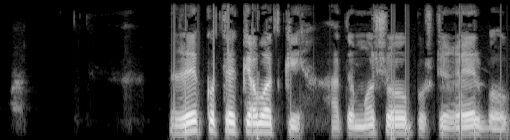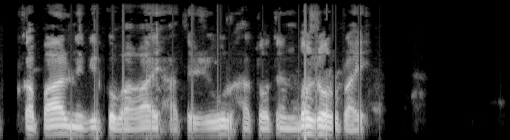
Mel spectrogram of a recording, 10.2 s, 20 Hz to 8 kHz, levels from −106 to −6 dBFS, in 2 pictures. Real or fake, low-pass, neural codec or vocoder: real; 7.2 kHz; none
